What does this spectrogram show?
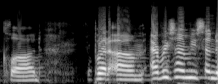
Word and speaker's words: Claude: I didn't know every query that you send to AI, like ChatGPT, Cloud, or Claude, however you'd like to pronounce that. I pronounce it Claude.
